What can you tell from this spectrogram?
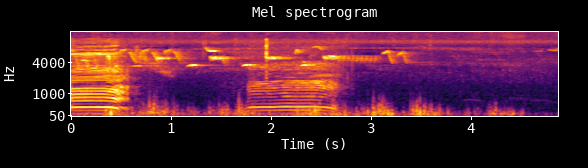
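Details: Tame village cattle descending to a countryside field: a moo cutting off, then one more long lowing call, followed by rustling and shuffling hoof-like noises with faint bird chirps above.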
